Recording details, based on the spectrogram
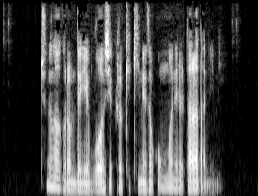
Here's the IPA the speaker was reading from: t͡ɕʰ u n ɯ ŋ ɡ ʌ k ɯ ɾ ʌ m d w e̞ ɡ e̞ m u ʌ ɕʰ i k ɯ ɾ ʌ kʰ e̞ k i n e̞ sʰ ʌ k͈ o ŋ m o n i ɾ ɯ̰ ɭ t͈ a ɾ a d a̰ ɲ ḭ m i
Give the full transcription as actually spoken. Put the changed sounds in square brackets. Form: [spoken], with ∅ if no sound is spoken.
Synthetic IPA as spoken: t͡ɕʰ u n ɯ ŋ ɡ [a] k ɯ ɾ ʌ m d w e̞ ɡ e̞ m u ʌ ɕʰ i k ɯ ɾ ʌ kʰ e̞ k i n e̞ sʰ ʌ k͈ o ŋ m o [ɲ] i ɾ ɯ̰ ɭ t͈ a ɾ a d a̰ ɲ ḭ [ɲ] i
